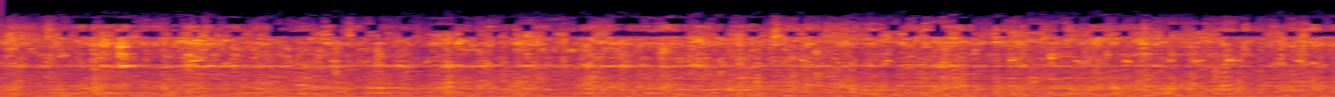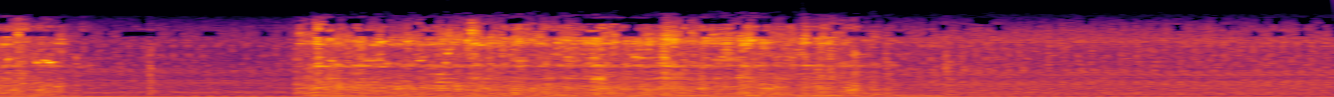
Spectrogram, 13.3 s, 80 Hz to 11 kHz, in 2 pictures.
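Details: Komatsu PC10-3 mini excavator small diesel: low steady thrum at low idle, constant slow speed with no knocks or surging, enough to keep battery charged.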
